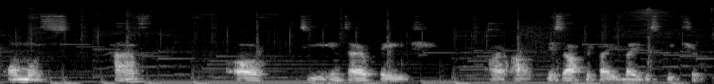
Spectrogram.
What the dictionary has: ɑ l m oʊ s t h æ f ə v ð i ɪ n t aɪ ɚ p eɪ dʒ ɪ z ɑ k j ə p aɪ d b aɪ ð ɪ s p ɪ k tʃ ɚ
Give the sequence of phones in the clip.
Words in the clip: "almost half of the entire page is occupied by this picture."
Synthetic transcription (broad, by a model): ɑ l m oʊ s t h æ f ə v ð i ɪ n t aɪ ɚ p eɪ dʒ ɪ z ɑ k j ə p aɪ d b aɪ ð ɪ s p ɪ k tʃ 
